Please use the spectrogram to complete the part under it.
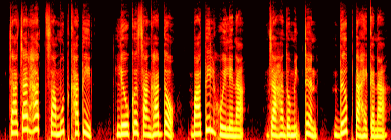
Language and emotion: Santali, sad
